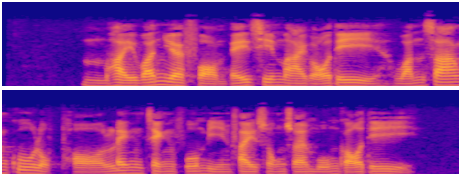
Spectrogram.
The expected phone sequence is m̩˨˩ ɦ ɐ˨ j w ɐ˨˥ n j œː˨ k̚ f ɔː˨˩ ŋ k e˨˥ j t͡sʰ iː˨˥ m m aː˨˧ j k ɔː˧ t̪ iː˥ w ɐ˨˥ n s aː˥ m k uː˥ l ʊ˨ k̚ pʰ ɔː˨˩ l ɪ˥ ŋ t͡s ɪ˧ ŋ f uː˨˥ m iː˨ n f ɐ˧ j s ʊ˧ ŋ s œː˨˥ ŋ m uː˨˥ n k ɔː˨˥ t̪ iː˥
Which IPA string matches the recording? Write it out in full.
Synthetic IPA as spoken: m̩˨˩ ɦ ɐ˨ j w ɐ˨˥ n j œː˨ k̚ f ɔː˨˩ ŋ p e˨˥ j t͡sʰ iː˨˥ n m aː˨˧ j k ɔː˨˥ t̪ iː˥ w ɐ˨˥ n s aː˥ m k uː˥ l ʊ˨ k̚ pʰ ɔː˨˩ l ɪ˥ ŋ t͡s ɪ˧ ŋ f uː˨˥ m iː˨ n f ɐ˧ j s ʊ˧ ŋ s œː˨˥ ŋ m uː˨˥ n k ɔː˨˥ t̪ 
